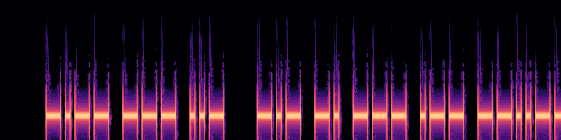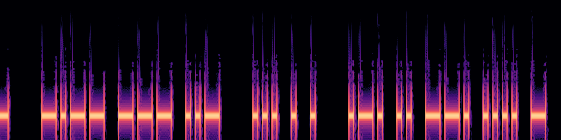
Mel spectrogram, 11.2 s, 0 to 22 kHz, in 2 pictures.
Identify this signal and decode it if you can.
Morse code, heard as a keyed tone, about 25 wpm, 700 Hz. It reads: YOU KNOW, YOU SEE RIGHT
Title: Sentences from Top 200 Words 25wpm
